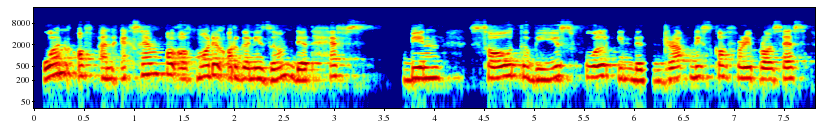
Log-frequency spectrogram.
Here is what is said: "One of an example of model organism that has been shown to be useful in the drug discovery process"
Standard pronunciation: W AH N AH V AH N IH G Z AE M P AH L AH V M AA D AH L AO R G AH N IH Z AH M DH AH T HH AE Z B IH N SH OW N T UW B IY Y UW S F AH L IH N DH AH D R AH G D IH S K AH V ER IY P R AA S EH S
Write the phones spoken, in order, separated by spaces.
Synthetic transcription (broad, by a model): W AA N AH F AH N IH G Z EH M P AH L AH F M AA D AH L AO R G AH N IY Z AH M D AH T HH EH S B IH N S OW T UW B IY Y UW S F AH L IH N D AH D R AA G D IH S K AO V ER IY P R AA S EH S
